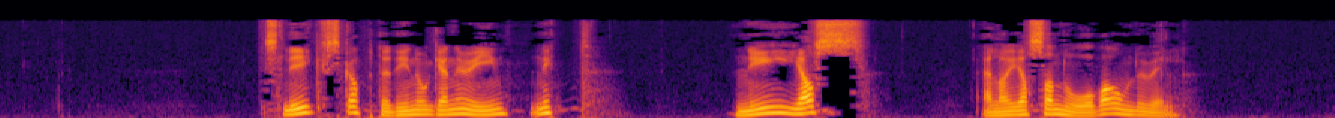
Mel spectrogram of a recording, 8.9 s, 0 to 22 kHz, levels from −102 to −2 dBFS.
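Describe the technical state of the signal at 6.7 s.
At 6.7 s the speech sounds dull, with nothing above 10.6 kHz and two layers of codec artefacts heard together, as throughout the clip. This is likely transcoding between lossy codecs, fitting a low-rate MP3 re-encoded to WMA, each adding its own damage.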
